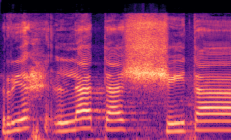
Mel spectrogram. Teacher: را کو ہا کے ساتھ ملائیں، ہا کو گلے سے نکالیں ، رحلۃ الشتاء، تا کو شین کے ساتھ ملانا ہے اور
